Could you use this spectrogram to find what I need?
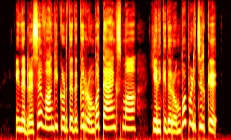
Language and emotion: Tamil, happy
